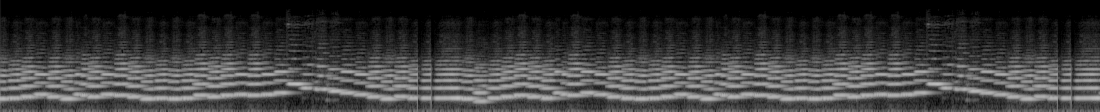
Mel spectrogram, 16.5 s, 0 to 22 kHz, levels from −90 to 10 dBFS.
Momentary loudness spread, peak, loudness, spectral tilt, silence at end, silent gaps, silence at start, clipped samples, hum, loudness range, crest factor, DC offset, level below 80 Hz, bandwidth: 2 LU; -12 dBFS; -22 LUFS; -3.5 dB/octave; 0 s; none; 0 s; under 0.1%; none; 0 LU; 10 dB; 0.1%; -56 dBFS; 12 kHz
